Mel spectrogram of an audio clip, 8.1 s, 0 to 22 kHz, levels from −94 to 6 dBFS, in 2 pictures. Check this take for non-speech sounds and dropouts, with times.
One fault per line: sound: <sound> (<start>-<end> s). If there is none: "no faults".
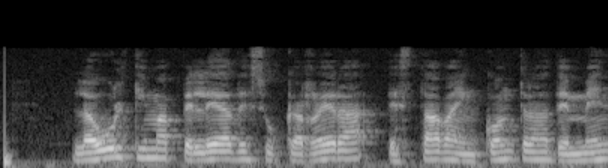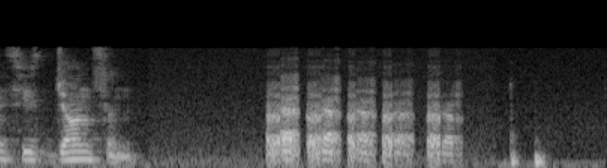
sound: laugh (5.8-7.1 s)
